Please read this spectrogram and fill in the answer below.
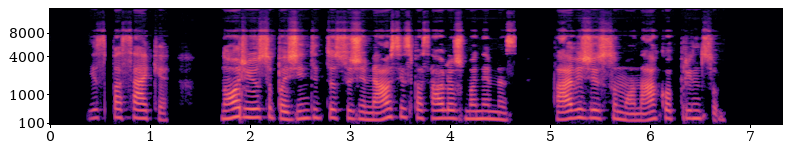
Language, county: Lithuanian, Panevėžys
